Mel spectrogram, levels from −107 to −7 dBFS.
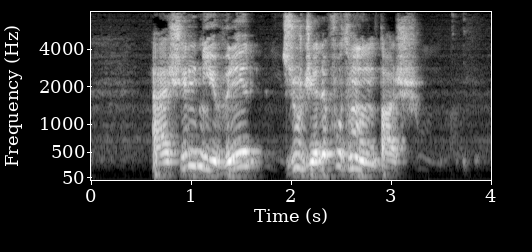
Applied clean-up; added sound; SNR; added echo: none; none; none; reverberation time 0.2 s.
